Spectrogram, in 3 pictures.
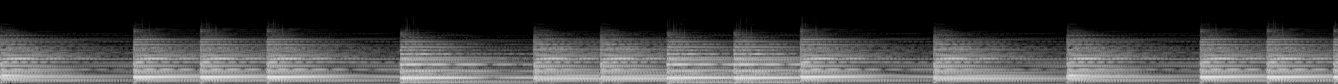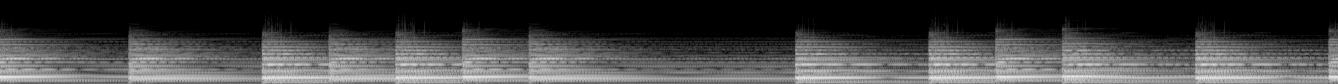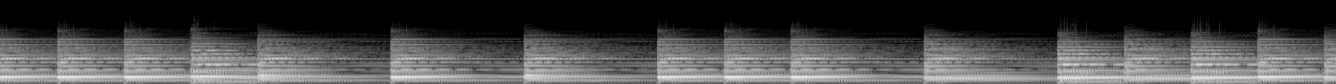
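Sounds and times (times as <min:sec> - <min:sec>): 
simple accompaniment in D flat: 0:00.0 - 0:40.1.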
